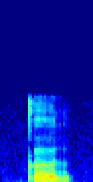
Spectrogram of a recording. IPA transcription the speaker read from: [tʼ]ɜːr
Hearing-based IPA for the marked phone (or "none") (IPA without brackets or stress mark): kʼ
